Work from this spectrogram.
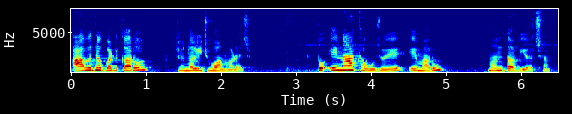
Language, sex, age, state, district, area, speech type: Gujarati, female, 30-45, Gujarat, Rajkot, rural, spontaneous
